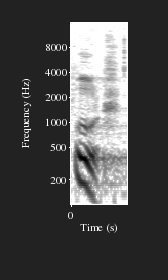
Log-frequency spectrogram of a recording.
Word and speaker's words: Ur: You know, we can pronounce or Ur, doesn't matter. Yeah, it's Ur.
